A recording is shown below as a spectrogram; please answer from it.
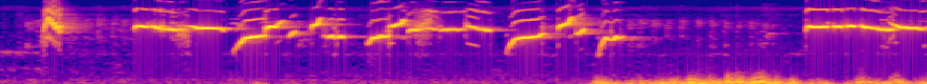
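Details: Oriental magpie-robin singing, with sparrow-style phrases worked into its song: loud whistled notes sliding up and down, quick repeated phrases with sharp upward flicks, and a low rumbling background noise from the middle onward.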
